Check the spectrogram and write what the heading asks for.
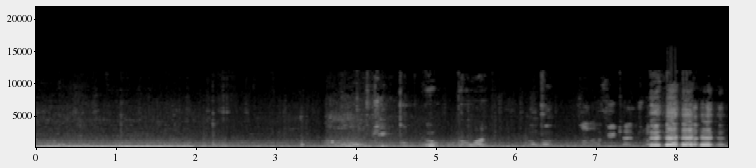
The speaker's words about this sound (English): and we're driving.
